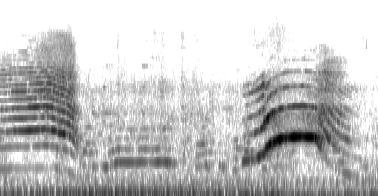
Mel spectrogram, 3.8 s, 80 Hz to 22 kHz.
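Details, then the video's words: Newborn puppies, four days old, from a litter of six; two shrill, harmonic whines, the first bending downward, the second rising then falling, separated by a softer short tone, over a low steady hum. "Puppies was born day4,Beautiful 6 puppies"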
